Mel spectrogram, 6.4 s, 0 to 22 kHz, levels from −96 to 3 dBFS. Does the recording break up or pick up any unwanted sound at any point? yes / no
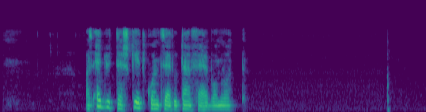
no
